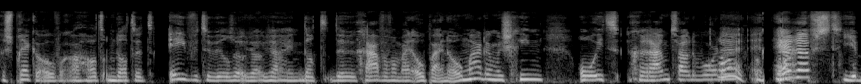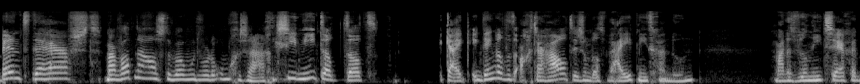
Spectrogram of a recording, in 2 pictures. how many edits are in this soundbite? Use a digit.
2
